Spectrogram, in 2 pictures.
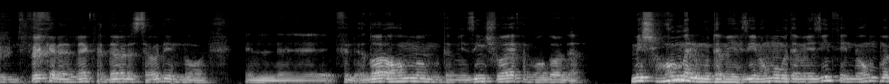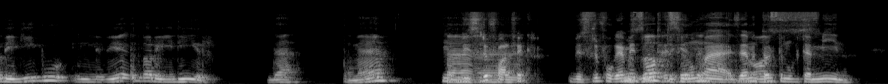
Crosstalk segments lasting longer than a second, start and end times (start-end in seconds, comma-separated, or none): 15.1-17.1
